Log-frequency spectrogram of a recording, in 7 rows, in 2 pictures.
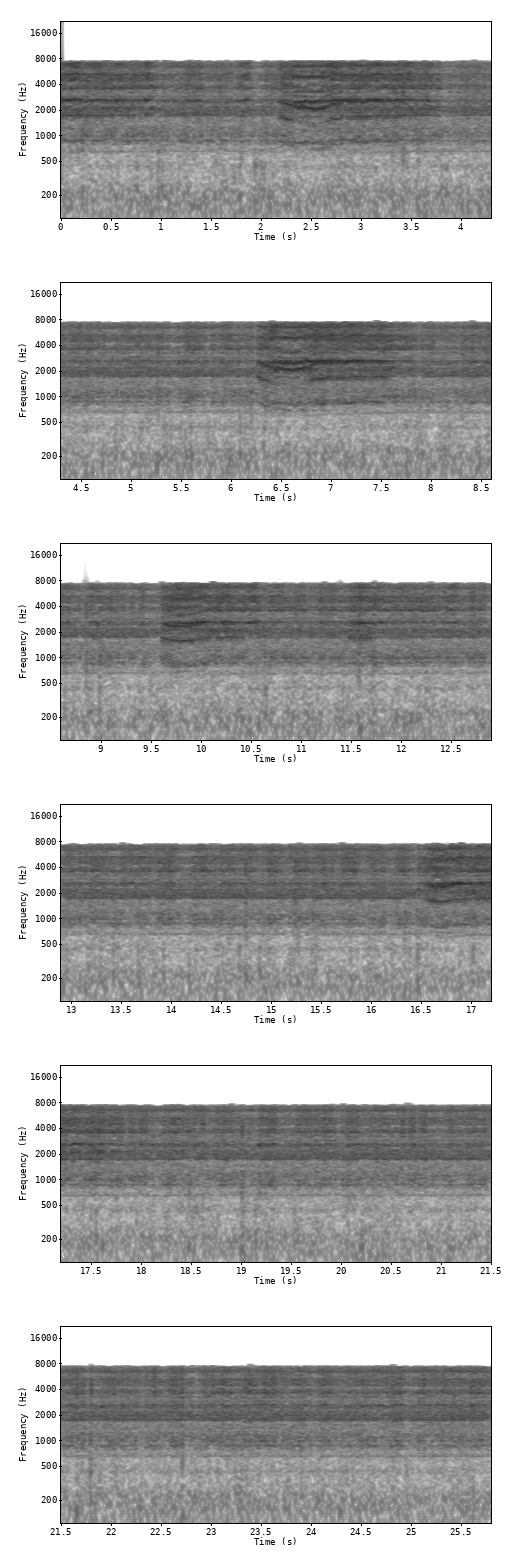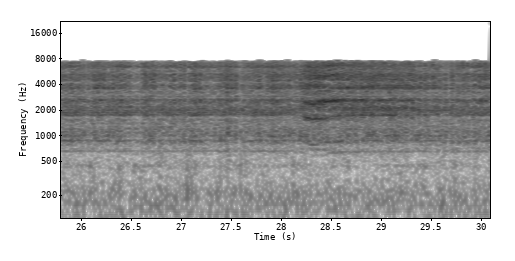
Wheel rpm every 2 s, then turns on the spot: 230, 230, 230, 230, 230, 230, 230, 240, 230, 230, 240, 230, 240, 230, 230.
none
